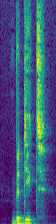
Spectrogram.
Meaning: 1. meaning 2. explanation, exposition
- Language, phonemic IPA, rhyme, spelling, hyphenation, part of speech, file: Dutch, /bəˈdit/, -it, bedied, be‧died, noun, Nl-bedied.ogg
